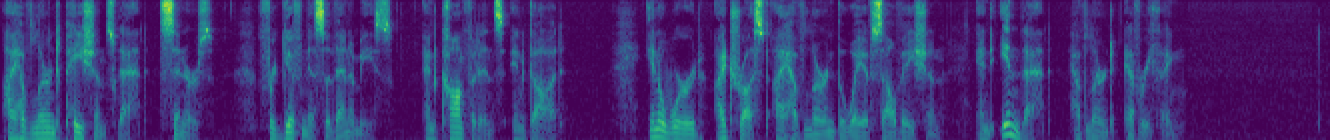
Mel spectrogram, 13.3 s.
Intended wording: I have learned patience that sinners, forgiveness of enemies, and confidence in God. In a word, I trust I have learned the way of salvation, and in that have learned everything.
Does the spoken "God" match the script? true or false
true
